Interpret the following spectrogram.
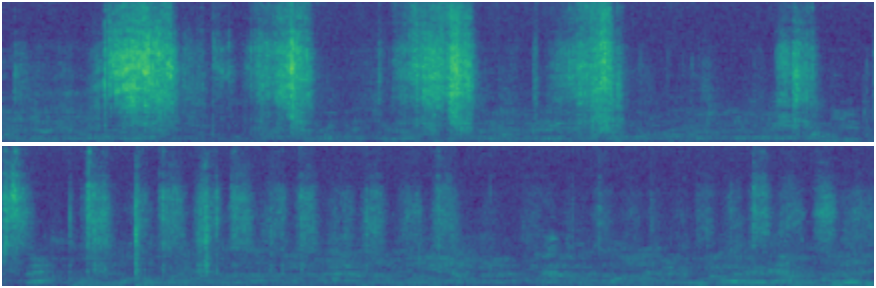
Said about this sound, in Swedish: Det sicklas och skrapas och paraffinet flyger hej vilt. Så, så gör vi samma procedur där.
